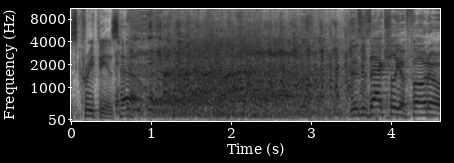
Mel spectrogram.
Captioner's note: laughter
